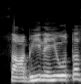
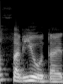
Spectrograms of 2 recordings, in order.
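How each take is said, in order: First: सा भी with long aa in सा; wrong long vowel. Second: सभी with a short first a; quick uh vowel opening सभी, then bhee; correct short vowel. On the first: Teacher rejecting a misreading to learners, सा भी with long aa. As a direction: draw सा out before भी. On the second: Teacher correcting the reading for learners, सभी with short a. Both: Shown as a demonstration.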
